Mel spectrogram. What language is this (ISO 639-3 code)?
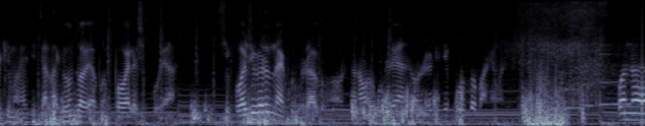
hin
